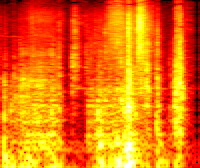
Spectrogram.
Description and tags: Creak and slide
